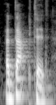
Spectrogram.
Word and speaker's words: adapted: So adapted, adapted. Again, we have the T and we have the id sound at the end.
